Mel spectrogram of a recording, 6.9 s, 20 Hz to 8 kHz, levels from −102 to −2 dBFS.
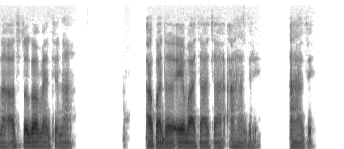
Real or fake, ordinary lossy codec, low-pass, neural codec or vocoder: real; none; 7.2 kHz; none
